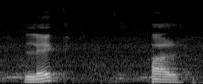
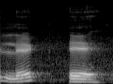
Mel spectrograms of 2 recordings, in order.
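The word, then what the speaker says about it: Lake Eyre: फिर आपका ये ऑस्ट्रेलिया का लोएस्ट पॉइंट है लेक आर, ठीक है, लेक आर। तो इसका और एक प्रोनाउंसिएशन हो जाता है कि लेक ए, ठीक है, लेक ए कहाँ पर है, ऑस्ट्रेलिया।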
